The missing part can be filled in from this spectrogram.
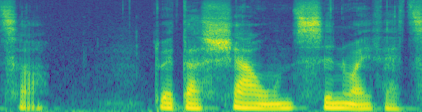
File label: "siawns", Welsh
